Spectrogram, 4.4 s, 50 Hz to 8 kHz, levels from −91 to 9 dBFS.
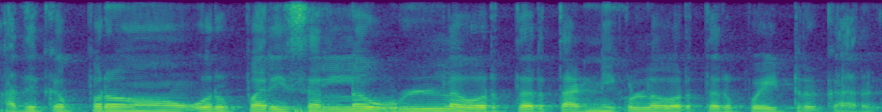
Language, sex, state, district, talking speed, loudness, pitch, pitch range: Tamil, male, Tamil Nadu, Kanyakumari, 110 wpm, -15 LUFS, 135 Hz, 130-145 Hz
